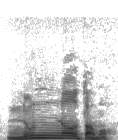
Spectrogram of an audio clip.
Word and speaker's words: ন্যূনতম: ছোটবেলা থেকে তোমরা উচ্চারণটা শুনে এসেছো বা জেনে এসেছো, ন্যূনতম, ন্যূনতম, ন্যূনতম। কিন্তু এটার উচ্চারণ কিন্তু ন্যূনতম নয়, এটার উচ্চারণ হলো গিয়ে ন্যূনতম।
